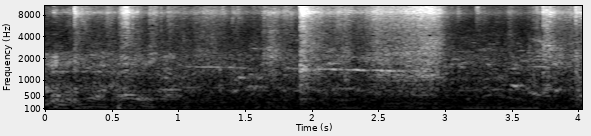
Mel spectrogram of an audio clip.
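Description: Gift-wrapping paper being rustled and torn off a boxed present, with one long rip lasting about a second near the middle.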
